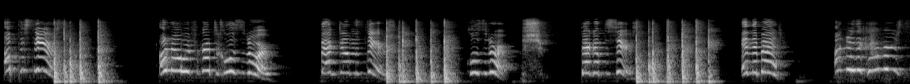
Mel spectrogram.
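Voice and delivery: high, loud hurried shouting; breathless playful fleeing calls; frantic mock panic. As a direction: rush the kids home in a mock panic. Fleeing the bear home.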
